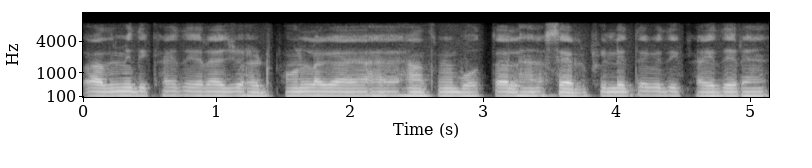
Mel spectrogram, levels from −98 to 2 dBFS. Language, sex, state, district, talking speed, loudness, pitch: Hindi, male, Jharkhand, Deoghar, 245 wpm, -19 LUFS, 115 Hz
